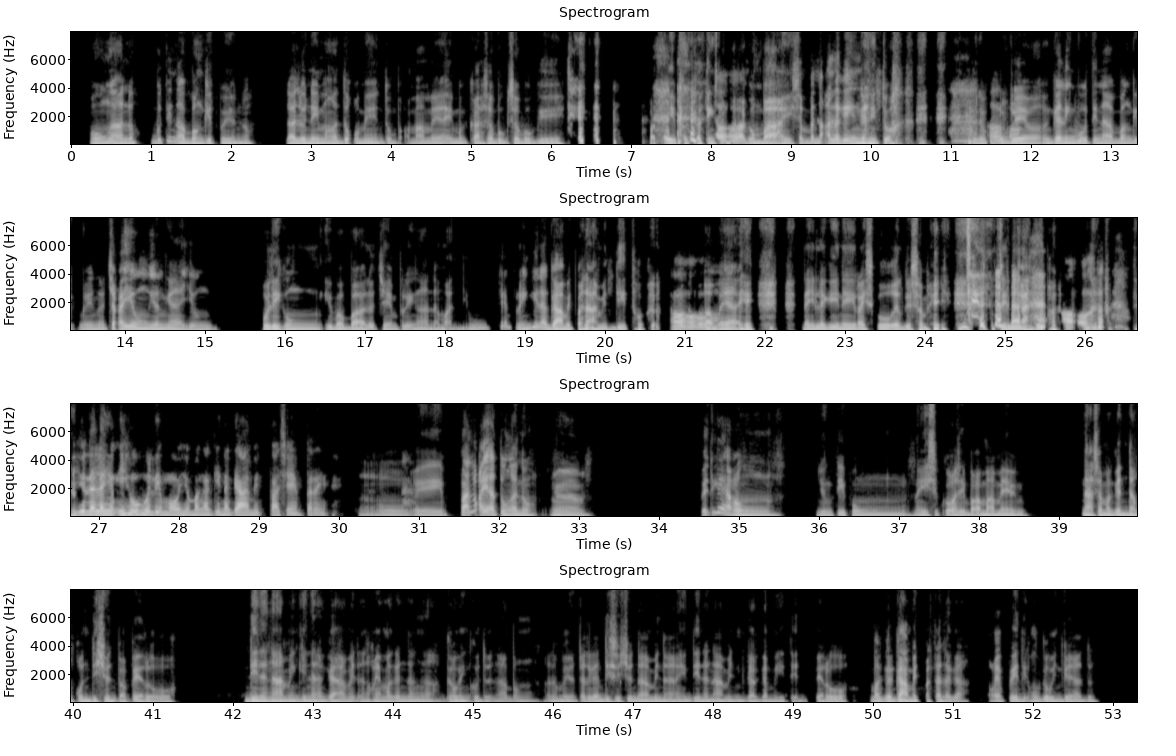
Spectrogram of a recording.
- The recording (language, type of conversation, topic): Filipino, advice, Paano ko maayos na maaayos at maiimpake ang mga gamit ko para sa paglipat?
- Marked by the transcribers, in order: laugh; laughing while speaking: "yung ganito?"; laugh; laughing while speaking: "ginagamit pa namin dito. Mamaya … tapos selyado pa"; laugh; laugh; drawn out: "tipong"; tapping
